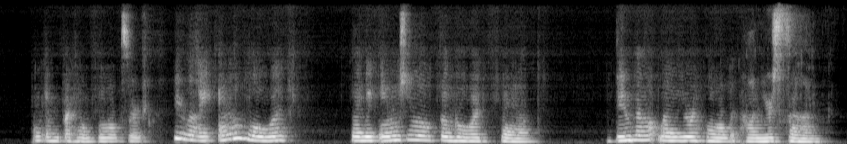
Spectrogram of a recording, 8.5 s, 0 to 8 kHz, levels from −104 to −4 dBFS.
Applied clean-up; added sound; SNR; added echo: neural mask model DeepFilterNet 3.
